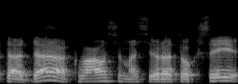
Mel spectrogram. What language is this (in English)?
Lithuanian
